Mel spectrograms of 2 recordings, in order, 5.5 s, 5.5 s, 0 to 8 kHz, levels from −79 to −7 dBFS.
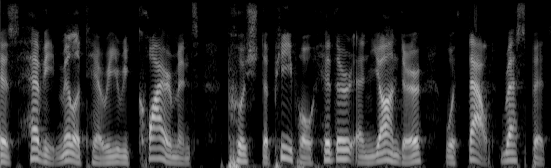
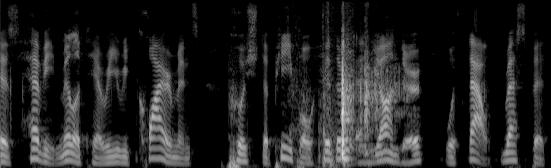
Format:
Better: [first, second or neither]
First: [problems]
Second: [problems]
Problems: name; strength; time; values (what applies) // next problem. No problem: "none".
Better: first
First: none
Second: noise reduction (classical method Wiener filter)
